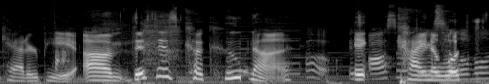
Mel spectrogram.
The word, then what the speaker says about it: Kakuna: Caterpie um this is Kakuna oh it kind of looks like a cocoon yeah it is a three syllable name I actually have never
